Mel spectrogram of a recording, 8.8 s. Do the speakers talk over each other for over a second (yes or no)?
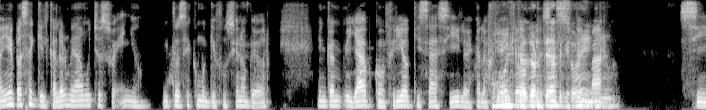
yes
